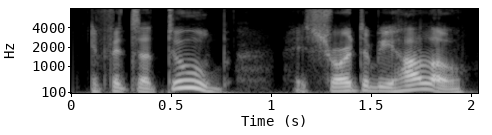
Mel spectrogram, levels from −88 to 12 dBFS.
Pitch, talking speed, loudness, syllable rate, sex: 140 Hz, 265 wpm, -18 LUFS, 6.6 syllables/s, male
